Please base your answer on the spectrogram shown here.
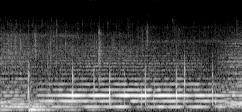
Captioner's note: people chattering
